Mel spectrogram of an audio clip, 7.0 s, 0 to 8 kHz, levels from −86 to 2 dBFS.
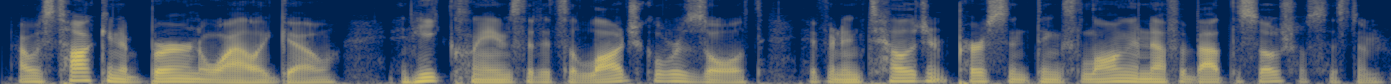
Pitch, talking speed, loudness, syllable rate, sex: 95 Hz, 225 wpm, -21 LUFS, 6.7 syllables/s, male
